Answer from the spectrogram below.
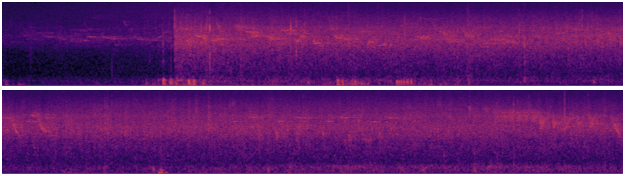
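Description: Heavy rain pours down steadily, a dense hissing wash that begins abruptly and stays loud and constant, with occasional low rumbles and drops spattering on surfaces.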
